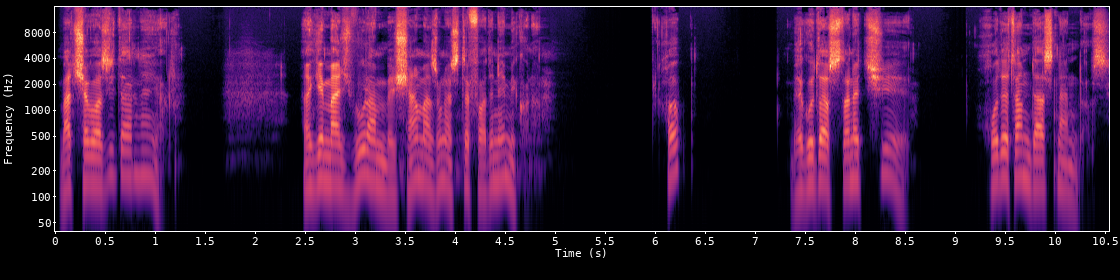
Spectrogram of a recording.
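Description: A man reading the lines of a wary, guarded man holding a gun, speaking slowly and hesitantly in a slightly lowered voice. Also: no room sound, clean studio sound, close to an everyday voice.

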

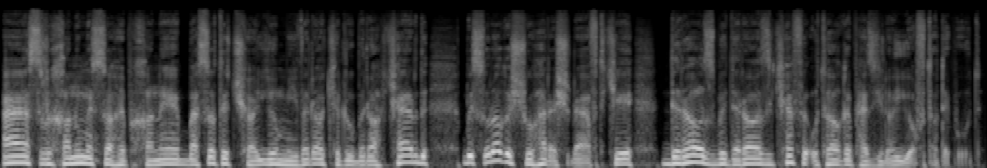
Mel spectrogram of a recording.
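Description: A man narrating a short story as an audiobook, in a steady, measured reading voice. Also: mid-range voice, no echo, studio quality.

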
